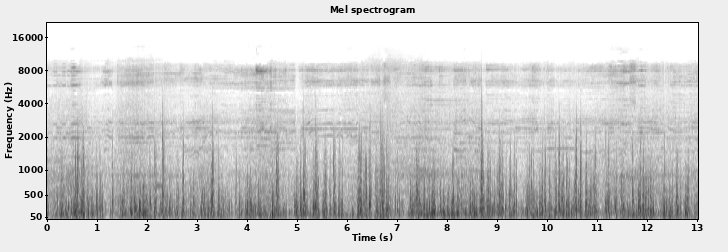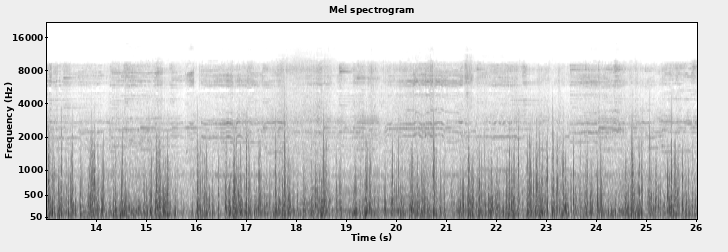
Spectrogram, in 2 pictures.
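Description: Steady road and engine noise inside a moving vehicle's cabin at motorway speed, with music playing.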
